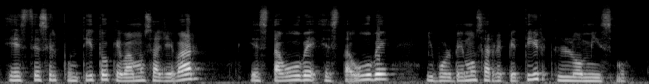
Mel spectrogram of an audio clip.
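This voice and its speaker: A woman with a low, dark-toned voice walks viewers through a crochet tutorial at an unhurried pace. She counts stitches aloud and checks in with her audience, asking "¿ven?" directly.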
